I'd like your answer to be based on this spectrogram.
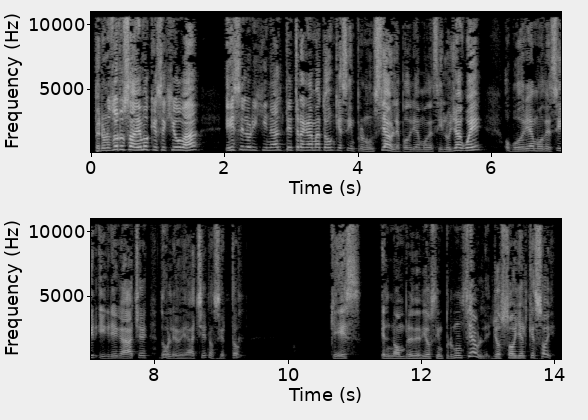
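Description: A man preaching a sermon to his congregation, lifting his voice on key words and dropping to a hush at the ends of phrases. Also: high-pitched, normal speed. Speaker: pastor.

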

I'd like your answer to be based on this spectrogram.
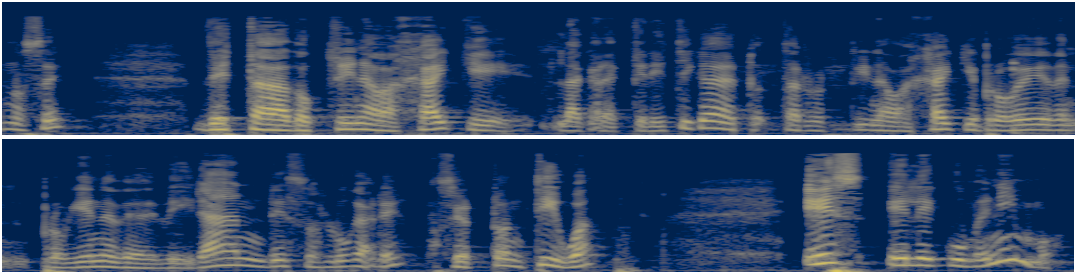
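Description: A man preaching a sermon to his congregation, lifting his voice on key words and dropping to a hush at the ends of phrases. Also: fairly high pitch. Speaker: pastor.

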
